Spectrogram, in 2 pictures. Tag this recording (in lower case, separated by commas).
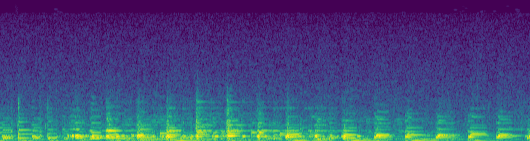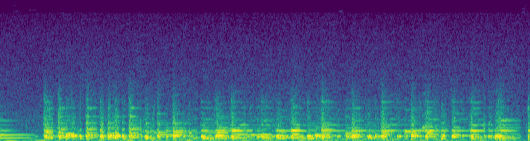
ukulele, music, inside a large room or hall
